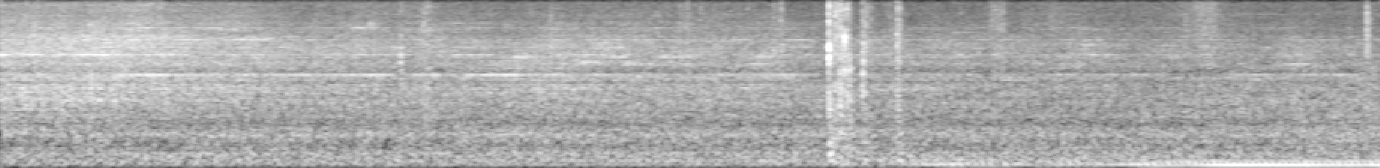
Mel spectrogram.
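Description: Freight train rumbling away into the distance, heard from inside a car. A sharp click about halfway through, then a low engine rumble that grows louder near the end as the car pulls forward.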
